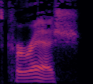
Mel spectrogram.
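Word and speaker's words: Koresh (כורש): The Hebrew pronunciation is Koresh. My Iranian friend Donya wrote the Persian script for Cyrus' name in my Bible here at this verse at 44:28, and told me to pronounce it as Kurosh.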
